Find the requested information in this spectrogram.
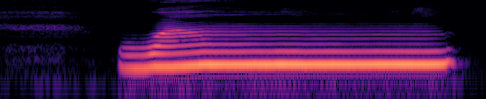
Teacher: یعنی نون کی آواز کو ہم ناک میں چھپاتے ہیں، 2 سے 3 حرکات کر لیں، ایک الف کی جتنی حرکت کے جتنا آپ ناک میں آواز ٹھہرائیے، نون کی آواز کو چھپائیے، وان، ٹھیک ہے، اس طرح تو پر پڑھنا ہے تو پھر زبان کی جڑ اٹھا لیتے ہیں۔ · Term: اخوا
